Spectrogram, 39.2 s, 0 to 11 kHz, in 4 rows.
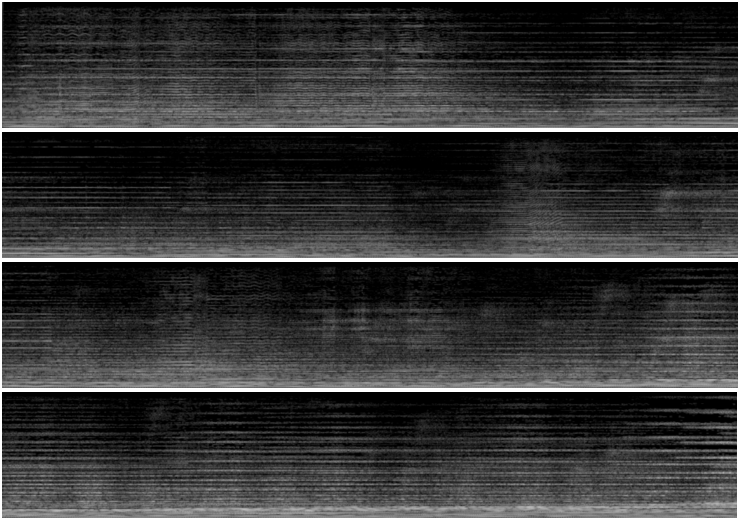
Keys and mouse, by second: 1.4-2.3 typing, 2.3 Escape, 3.4 e, 4.2 Return, 5.8 ctrl+z, 6.8 s, 7.3 Escape, 8.5 e, 8.9 Return, 9.8 s, 10.4 s, 14.0 click, 14.8 alt+click, 15.8-18.5 alt+drag, 18.6 click, 19.3 click, 20.3 click, 21.4 space, 23.7 /, 29.2 click, 30.6-35.8 drag, 36.4 click, 38.7-39.2 drag.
